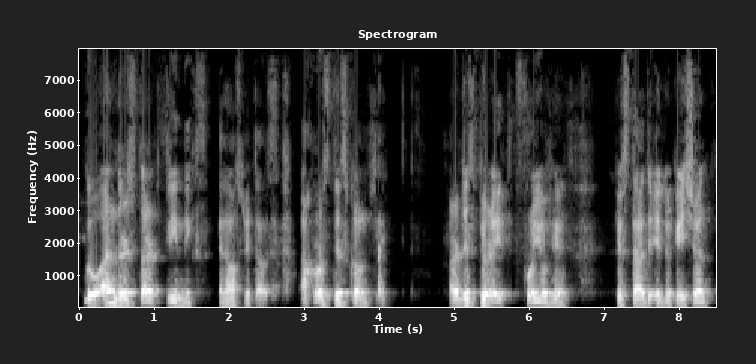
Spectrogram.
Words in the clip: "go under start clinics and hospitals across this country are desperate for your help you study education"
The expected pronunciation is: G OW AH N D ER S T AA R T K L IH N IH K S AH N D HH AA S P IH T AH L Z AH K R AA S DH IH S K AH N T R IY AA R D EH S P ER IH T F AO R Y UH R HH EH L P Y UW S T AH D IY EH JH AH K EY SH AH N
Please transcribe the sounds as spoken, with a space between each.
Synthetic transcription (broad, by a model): G OW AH N D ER S T AA R T K L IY N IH K S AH N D HH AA S P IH T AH L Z AH K R AA S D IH S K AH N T IY AA R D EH S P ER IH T F AO R Y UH HH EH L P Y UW S T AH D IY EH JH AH K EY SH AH N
